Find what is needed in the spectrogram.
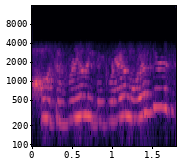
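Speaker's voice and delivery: put-on squeaky high awed child; high little girl voice. China girl asking if he's the wizard, high awed voice. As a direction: pitch way up, wide-eyed. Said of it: "she's like".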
